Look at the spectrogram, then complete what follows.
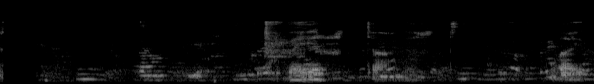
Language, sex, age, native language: Icelandic, female, 10, Icelandic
